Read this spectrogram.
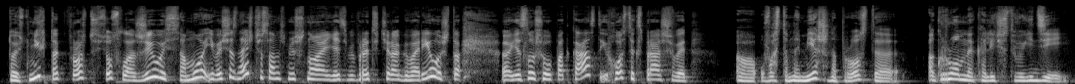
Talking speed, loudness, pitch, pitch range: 205 wpm, -15 LUFS, 220 Hz, 180-255 Hz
